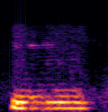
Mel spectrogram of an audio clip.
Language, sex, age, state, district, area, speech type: Gujarati, male, 60+, Gujarat, Anand, urban, conversation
